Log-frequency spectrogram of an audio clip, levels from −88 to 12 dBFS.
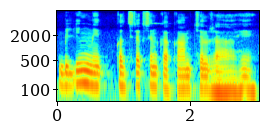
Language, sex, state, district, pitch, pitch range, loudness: Hindi, male, Arunachal Pradesh, Lower Dibang Valley, 115 Hz, 105-125 Hz, -16 LUFS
